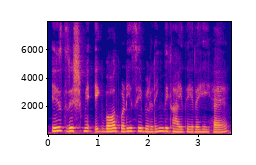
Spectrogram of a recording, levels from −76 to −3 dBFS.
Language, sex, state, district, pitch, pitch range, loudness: Hindi, female, Jharkhand, Ranchi, 205 Hz, 180-225 Hz, -17 LUFS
